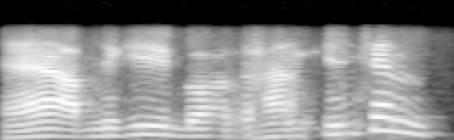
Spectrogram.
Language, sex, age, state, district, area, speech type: Bengali, male, 18-30, West Bengal, Birbhum, urban, conversation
